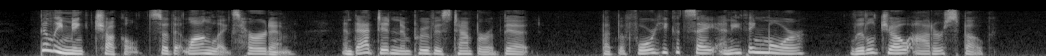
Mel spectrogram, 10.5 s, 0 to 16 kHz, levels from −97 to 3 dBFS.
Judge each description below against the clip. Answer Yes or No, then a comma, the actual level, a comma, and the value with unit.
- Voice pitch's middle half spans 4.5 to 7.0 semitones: No, average, 4.1 semitones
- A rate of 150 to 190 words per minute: Yes, average, 155 wpm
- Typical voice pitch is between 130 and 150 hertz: No, high, 195 Hz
